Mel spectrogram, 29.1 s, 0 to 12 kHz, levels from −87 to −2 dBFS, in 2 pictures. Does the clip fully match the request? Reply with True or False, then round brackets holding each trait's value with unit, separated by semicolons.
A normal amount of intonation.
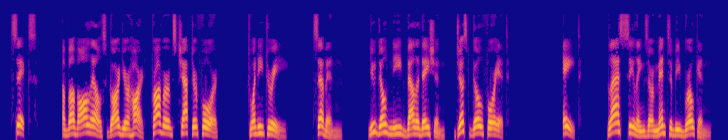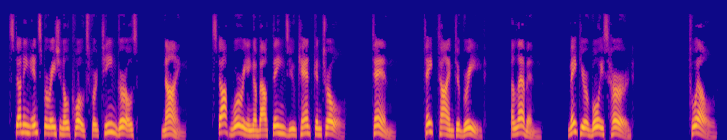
True (3.6 semitones)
